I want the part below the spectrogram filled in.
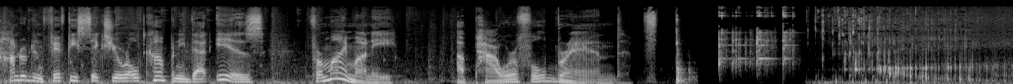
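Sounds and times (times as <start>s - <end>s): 
speech: 0.1s - 4.0s, 4.6s - 6.6s
sharp glass clinks: 7.2s - 9.9s
Canada Dry ginger ale pouring fizzily into a glass: 8.1s - 10.1s.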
